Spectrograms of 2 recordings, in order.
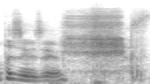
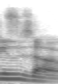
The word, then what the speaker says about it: Pastuzo: So yes, Uncle Pazuzu. Is it Pazuzu? Or how do you say it? Because I can't... Pastuzo. Pastuzo.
